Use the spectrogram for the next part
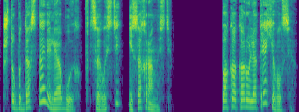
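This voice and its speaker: A woman narrating a fantasy audiobook in first person, with expressive storytelling on a close mic. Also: on the low side, dry recording. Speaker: audiobook reader.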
